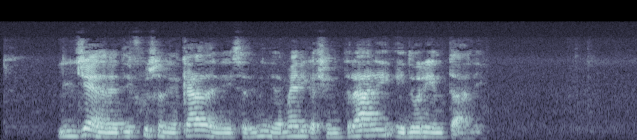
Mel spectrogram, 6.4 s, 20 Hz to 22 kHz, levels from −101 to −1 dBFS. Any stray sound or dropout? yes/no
no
